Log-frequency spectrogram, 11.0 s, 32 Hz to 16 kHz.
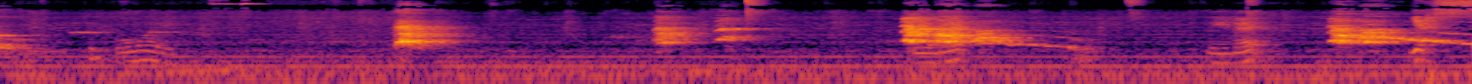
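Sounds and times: dog barking: 3.0s - 3.6s, 4.9s - 5.8s, 6.8s - 7.8s, 10.0s - 10.9s.

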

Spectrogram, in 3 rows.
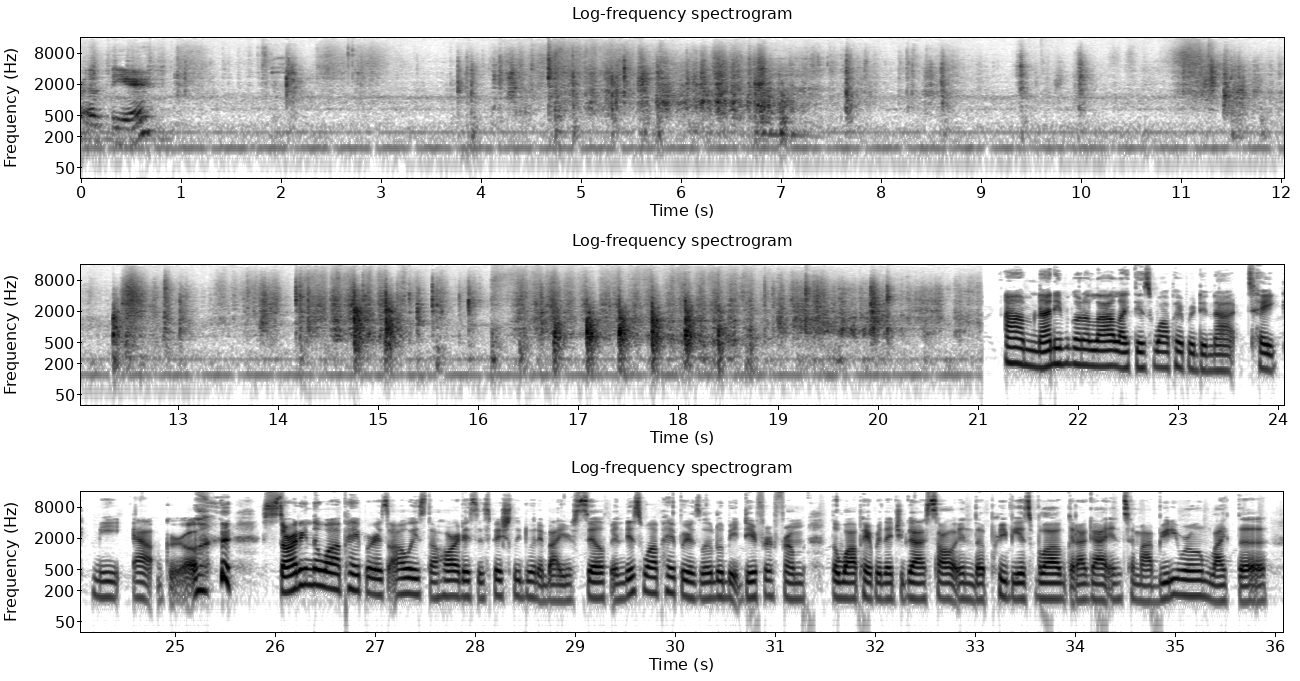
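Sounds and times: paper wallpaper rustling: 0.0s - 3.1s, 3.8s - 21.0s.

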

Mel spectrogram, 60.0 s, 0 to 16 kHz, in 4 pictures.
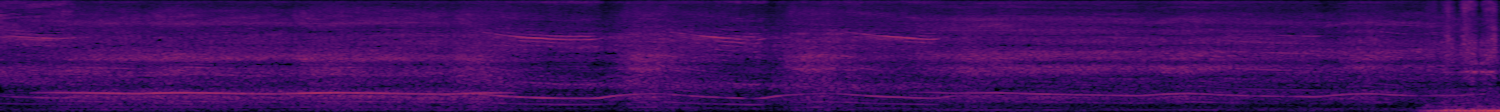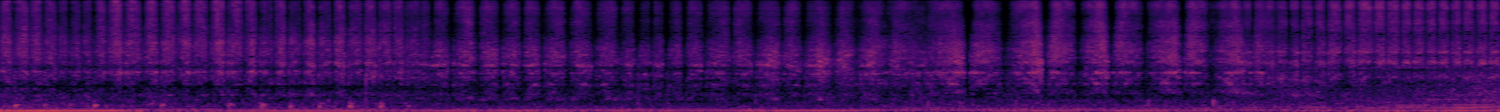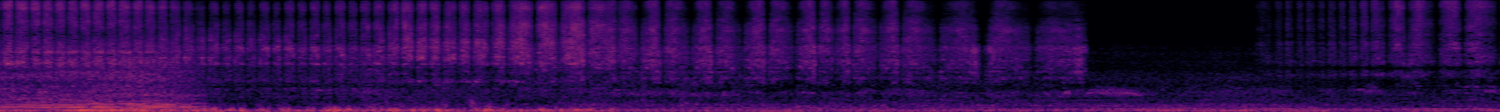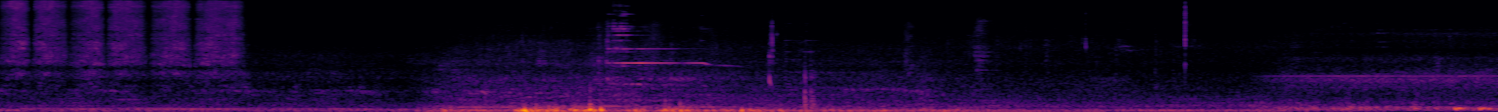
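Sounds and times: hand sanding wood with sandpaper: 13.2s - 40.9s, 42.6s - 47.5s.

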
